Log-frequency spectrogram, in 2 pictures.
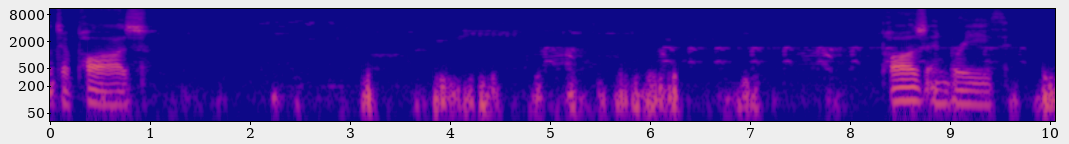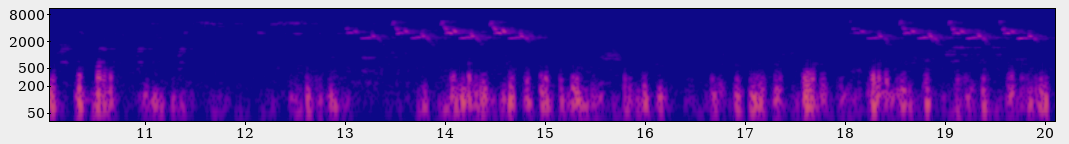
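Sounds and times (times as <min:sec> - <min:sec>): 
speech: 0:00.0 - 0:01.0, 0:08.4 - 0:10.0
birds chirping and singing outdoors: 0:00.0 - 0:20.0.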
